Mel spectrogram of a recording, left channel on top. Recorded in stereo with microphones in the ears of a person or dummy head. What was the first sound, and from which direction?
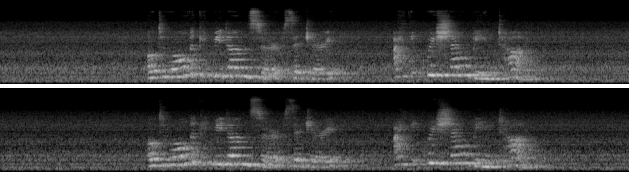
A woman speaking, 20° left (ahead or behind).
